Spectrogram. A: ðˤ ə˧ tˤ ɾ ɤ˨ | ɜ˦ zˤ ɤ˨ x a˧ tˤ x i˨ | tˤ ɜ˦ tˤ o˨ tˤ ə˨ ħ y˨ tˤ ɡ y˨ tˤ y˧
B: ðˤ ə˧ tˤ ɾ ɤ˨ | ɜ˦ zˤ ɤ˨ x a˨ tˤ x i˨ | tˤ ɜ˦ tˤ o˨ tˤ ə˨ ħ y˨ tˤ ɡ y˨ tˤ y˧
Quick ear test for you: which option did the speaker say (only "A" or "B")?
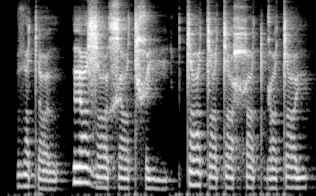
B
